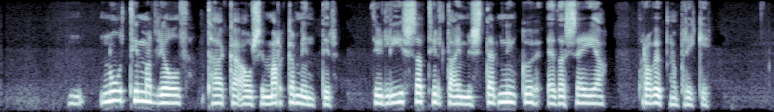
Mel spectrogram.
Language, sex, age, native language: Icelandic, female, 30-39, Icelandic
